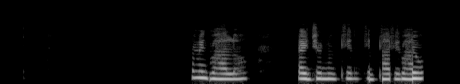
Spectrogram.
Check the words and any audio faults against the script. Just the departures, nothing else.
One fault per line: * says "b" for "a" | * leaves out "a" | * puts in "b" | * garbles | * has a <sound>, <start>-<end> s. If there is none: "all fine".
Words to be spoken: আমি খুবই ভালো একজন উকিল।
* leaves out "খুবই"
* garbles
